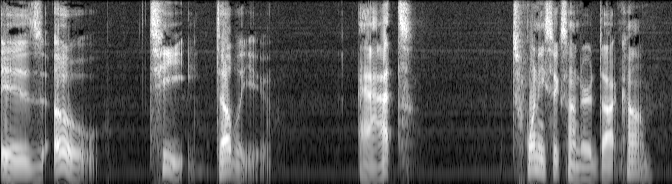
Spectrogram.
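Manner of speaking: slow, deliberate spelling out with long pauses.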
